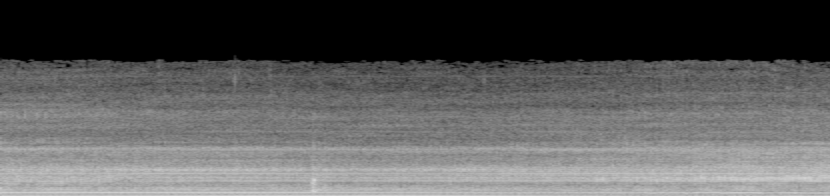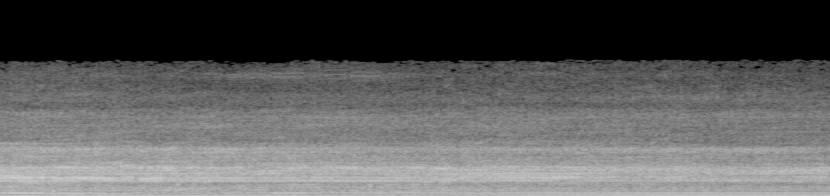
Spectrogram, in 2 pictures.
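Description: Taig CNC mini mill running a profile cut: the spindle motor hums steadily as the end mill cuts. The machine's whine shifts pitch in small steps from about four seconds in, and there is a single light click about two seconds in.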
